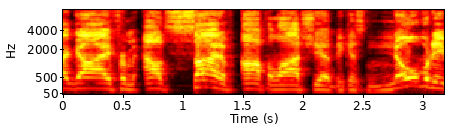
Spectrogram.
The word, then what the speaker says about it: Appalachia: appalachia you are a guy from outside of appalachia because nobody pronounces it apple latia it's appalachia that is the correct way to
